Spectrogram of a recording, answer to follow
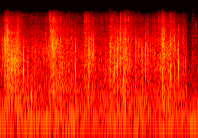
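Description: Footsteps crunching on a gravel path, about three steps a second.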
